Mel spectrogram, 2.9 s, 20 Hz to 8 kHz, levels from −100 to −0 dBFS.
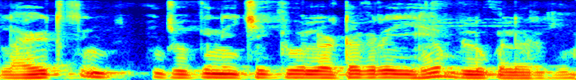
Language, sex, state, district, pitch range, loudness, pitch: Hindi, male, Bihar, Samastipur, 115-130 Hz, -15 LUFS, 125 Hz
